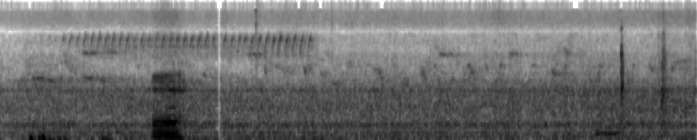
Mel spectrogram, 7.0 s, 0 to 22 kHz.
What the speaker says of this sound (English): we were there 5 minutes and got this huge swarm.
